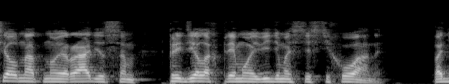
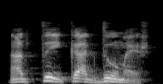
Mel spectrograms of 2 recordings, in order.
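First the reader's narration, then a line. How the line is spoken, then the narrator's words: Snapping retort. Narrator (Russian): огрызнулся Рэндалл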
